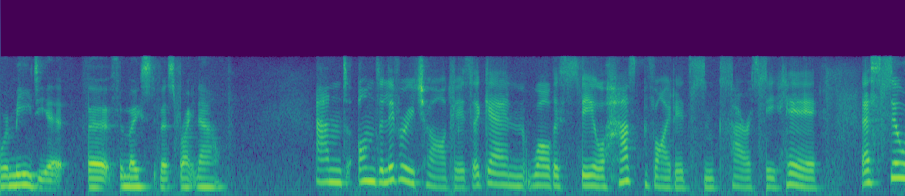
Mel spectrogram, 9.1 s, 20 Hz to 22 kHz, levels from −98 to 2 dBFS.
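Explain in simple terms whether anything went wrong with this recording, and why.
Comfort noise in place of the background at 0.72 to 0.88 s, 2.28 to 3.16 s and 5.66 to 5.82 s: during pauses, the real room sound turns into a smooth, blank hiss, likely because the sender stopped transmitting and the receiver filled the gaps with synthetic noise.

Sound chopped by the voice detector at 4.50 to 4.72 s and 6.90 to 8.90 s: the speech turns choppy, with bits dropping into hiss, likely because the sender's speech detector kept switching transmission off and on.

Onset clipped by the voice detector at 5.8 s: the speech starts abruptly with no soft beginning, likely because the detector reacted late and the opening instant never got sent.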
